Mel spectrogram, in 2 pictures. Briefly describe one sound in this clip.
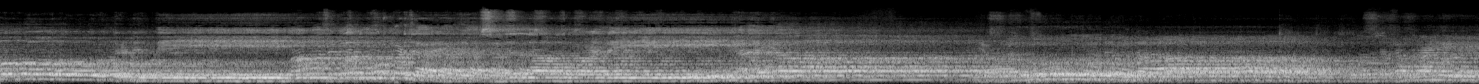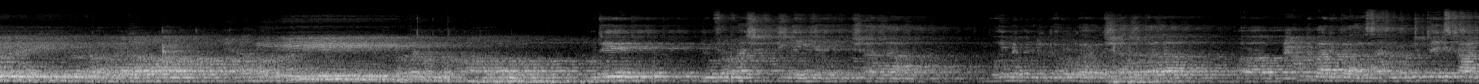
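A man sings a devotional chant into a microphone, heard through loudspeakers in a reverberant hall.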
